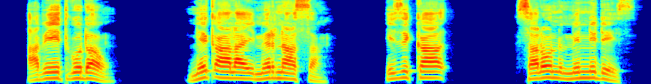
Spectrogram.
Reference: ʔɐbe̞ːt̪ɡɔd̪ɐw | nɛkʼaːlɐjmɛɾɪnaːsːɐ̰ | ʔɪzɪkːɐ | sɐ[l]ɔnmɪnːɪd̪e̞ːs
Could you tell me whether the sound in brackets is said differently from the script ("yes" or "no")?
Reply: no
